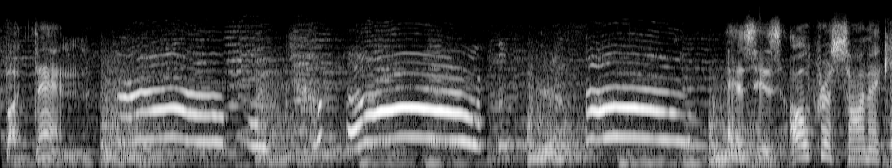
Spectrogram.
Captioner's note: bouncing!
